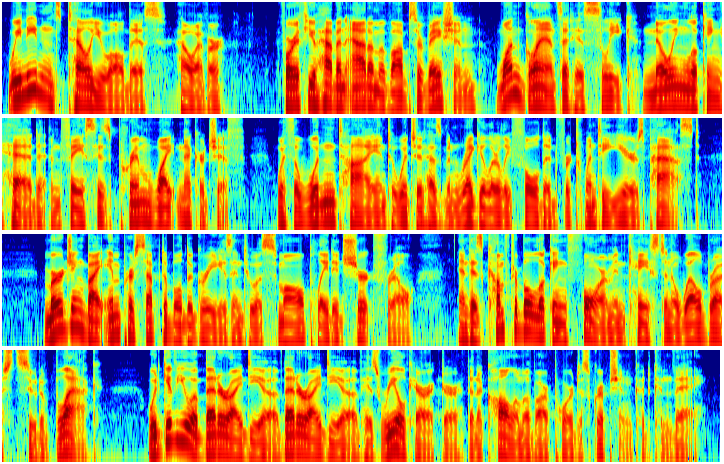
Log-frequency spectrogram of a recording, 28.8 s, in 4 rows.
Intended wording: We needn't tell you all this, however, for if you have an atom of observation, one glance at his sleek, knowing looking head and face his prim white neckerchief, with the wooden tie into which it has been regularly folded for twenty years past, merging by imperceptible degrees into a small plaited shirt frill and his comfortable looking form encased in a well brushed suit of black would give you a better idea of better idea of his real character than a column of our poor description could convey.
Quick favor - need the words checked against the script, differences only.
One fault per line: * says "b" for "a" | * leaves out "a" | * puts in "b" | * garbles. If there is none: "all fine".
all fine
